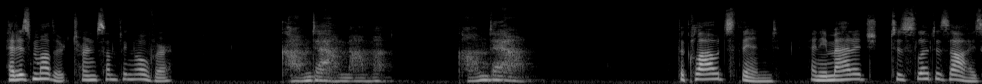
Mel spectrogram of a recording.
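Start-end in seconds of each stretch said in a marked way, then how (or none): 2.8-3.9 soft whisper, dismissive; hushing whisper. Acted. Father hushing crying mother. 4.6-5.2 quiet voiced repeat, no whisper; soft spoken hush. Father repeats to mother.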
